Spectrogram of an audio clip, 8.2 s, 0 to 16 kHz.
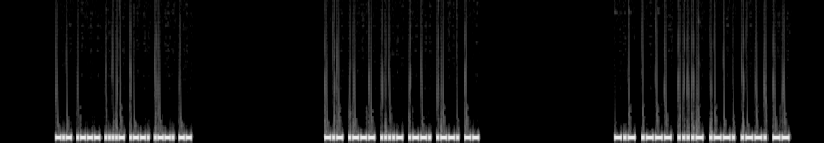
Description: Morse code, heard as a keyed tone, about 64 wpm, 700 Hz. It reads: KJ4PPM KJ4PPM KJ4PPM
